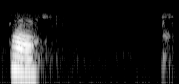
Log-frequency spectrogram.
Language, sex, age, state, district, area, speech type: Marathi, female, 30-45, Maharashtra, Wardha, rural, conversation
